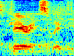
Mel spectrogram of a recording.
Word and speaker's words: Farr and Swit: Now, did I say it right? Farr and Swit, Farr and Swit? However you want to pronounce it, the secret way is Farr and Swit.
